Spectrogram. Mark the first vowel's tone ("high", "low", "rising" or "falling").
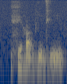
falling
